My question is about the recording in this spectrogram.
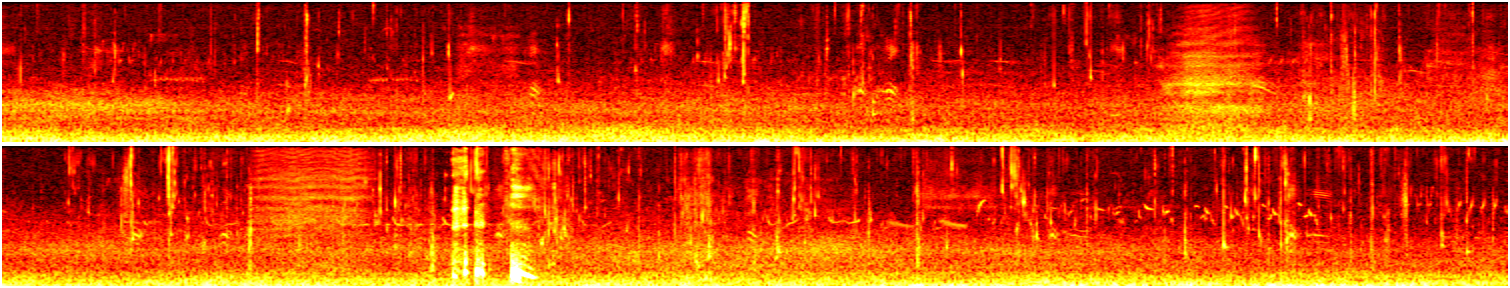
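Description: Lake water lapping and splashing at a camera held at the water's surface, with many small water clicks over a steady low wash. About twenty seconds in, two loud, brief sounds that fall in pitch stand out above the water.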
